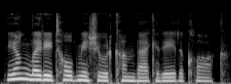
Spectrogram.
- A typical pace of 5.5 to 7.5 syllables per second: Yes, 6.5 syllables/s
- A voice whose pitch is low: No, medium, 185 Hz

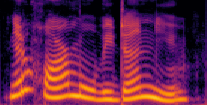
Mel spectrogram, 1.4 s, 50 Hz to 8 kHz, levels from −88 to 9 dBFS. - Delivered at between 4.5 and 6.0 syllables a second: Yes, 5.2 syllables/s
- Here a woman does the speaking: Yes, female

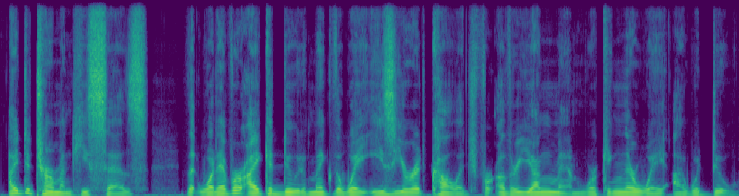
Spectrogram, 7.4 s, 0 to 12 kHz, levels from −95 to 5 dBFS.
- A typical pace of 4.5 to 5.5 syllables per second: Yes, 5.3 syllables/s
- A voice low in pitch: Yes, low, 130 Hz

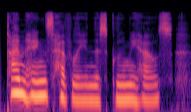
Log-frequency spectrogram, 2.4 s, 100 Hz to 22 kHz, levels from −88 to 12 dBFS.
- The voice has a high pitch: Yes, high, 200 Hz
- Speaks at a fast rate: No, average, 175 wpm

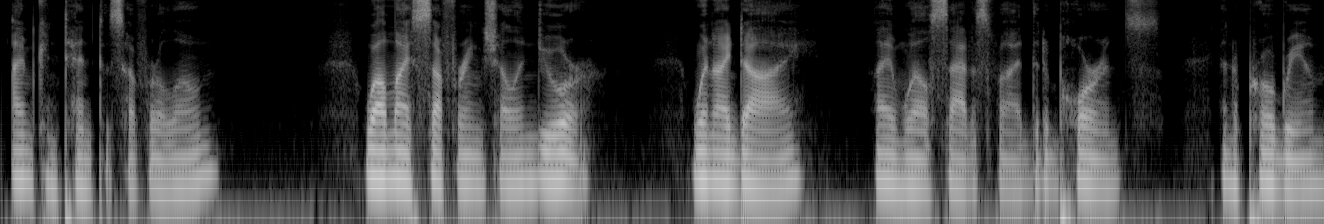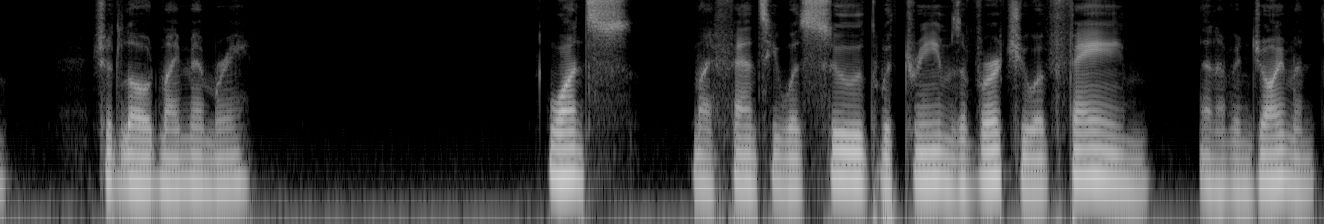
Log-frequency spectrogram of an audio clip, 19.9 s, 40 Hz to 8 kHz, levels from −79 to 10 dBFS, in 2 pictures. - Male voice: Yes, male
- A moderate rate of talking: No, slow, 120 wpm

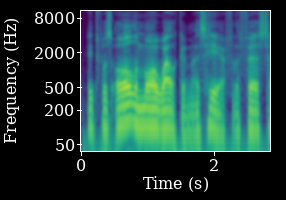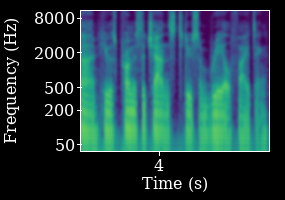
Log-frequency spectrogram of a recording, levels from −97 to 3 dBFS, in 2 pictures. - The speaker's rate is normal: No, fast, 235 wpm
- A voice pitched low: Yes, very low, 90 Hz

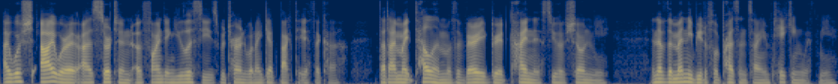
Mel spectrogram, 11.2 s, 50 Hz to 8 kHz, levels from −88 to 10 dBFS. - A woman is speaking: No, male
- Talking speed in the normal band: No, fast, 220 wpm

